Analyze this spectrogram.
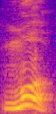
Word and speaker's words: Meaux: A nossa parada de hoje é na cidade francesa de Meaux. Essa é a pronúncia correta, o nome está escrito aí.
